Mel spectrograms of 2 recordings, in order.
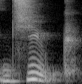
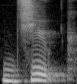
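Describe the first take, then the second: No difference in how they are said.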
